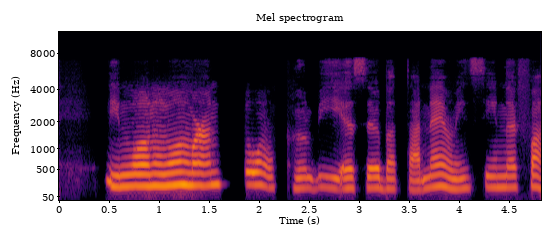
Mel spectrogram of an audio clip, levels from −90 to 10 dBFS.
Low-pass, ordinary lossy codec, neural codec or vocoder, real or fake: 7.2 kHz; none; codec, 16 kHz, 0.5 kbps, X-Codec, HuBERT features, trained on balanced general audio; fake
